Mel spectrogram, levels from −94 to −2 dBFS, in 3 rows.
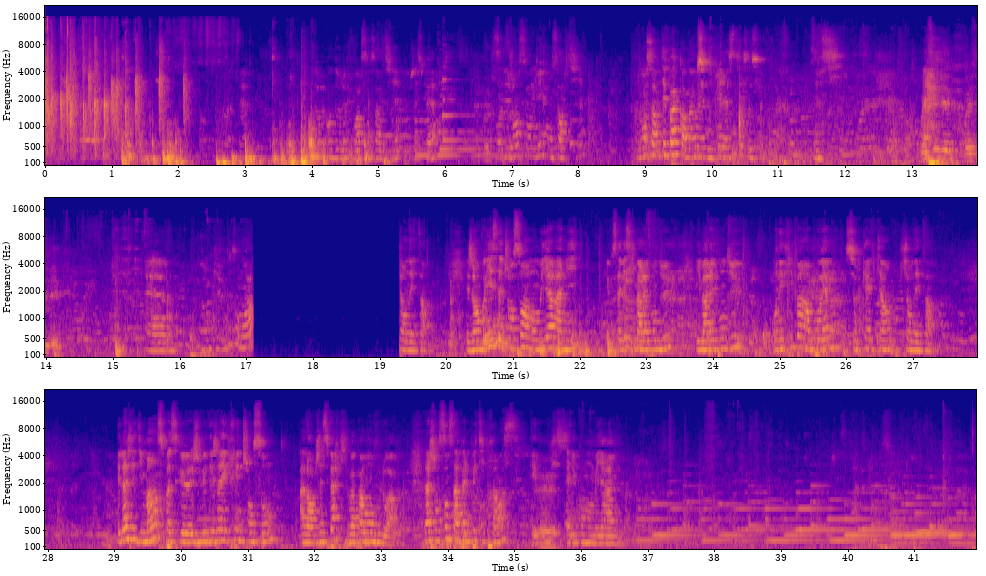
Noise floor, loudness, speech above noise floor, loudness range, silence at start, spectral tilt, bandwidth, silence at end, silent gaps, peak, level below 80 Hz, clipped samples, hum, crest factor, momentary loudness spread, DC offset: -80 dBFS; -33 LUFS; 49 dB; 10 LU; 0 s; -5.5 dB/octave; 16 kHz; 0 s; none; -10 dBFS; -50 dBFS; under 0.1%; none; 22 dB; 15 LU; under 0.1%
